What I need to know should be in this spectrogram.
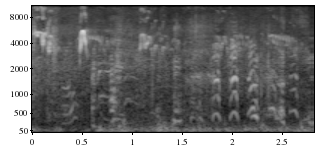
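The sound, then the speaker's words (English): Dozens of Aleutian terns circle overhead above a valley near the end of Kodiak's road system, some swooping near their nests, in a dense, overlapping chorus of sharp, rising-and-falling chirps, some loud, others fainter, with no pauses. “Dappled light fills a valley near the end of Kodiak's road system as dozens of Aleutian terns circle above.”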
